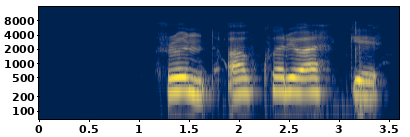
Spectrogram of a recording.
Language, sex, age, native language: Icelandic, male, 6, Icelandic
